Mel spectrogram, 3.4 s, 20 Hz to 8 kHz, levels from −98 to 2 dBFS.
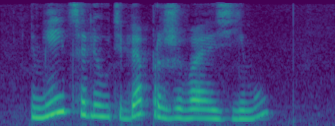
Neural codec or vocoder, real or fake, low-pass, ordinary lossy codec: none; real; 7.2 kHz; AAC, 32 kbps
